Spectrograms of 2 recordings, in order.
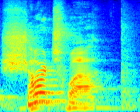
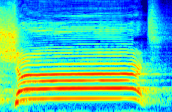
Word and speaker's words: Chartres: homemade sign that says don't say Chartres this ain't France the idiots around here Daniel leads his hand head out the window shows it's pronounced shirt he leans back Hicks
